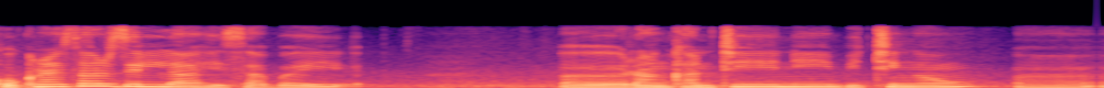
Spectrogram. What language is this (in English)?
Bodo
